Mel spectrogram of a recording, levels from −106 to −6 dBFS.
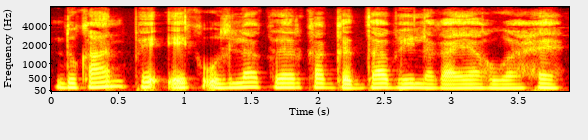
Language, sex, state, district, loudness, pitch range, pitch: Hindi, male, Jharkhand, Palamu, -18 LUFS, 140-155 Hz, 150 Hz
